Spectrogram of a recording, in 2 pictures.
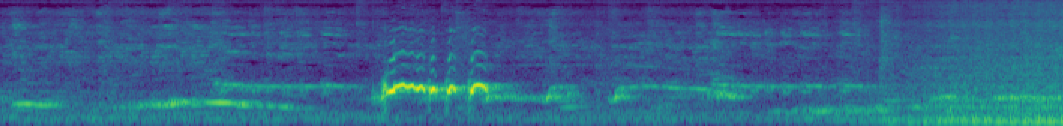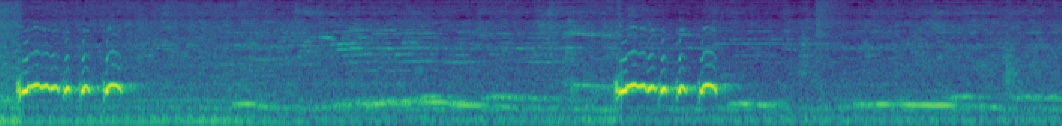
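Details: Local zebra dove in ngalun style with a round kung note, used as a lure to draw other doves into song. Three bursts of quick, pulsed, staccato cooing come about every three seconds between softer, lower, arching coo notes and a low background rumble.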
